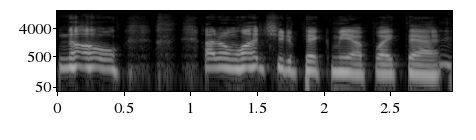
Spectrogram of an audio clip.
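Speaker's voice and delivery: high-pitched voice on the verge of crying. Retelling a girl's reply to a guy asking to pick her up: retelling a girl near tears. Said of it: "She's like about to cry".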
